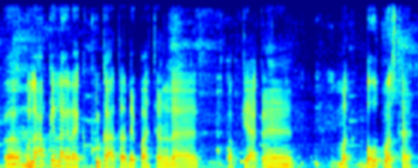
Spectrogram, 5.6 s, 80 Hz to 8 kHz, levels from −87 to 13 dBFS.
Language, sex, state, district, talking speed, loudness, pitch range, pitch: Hindi, male, Jharkhand, Garhwa, 205 wpm, -17 LUFS, 145-185 Hz, 155 Hz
